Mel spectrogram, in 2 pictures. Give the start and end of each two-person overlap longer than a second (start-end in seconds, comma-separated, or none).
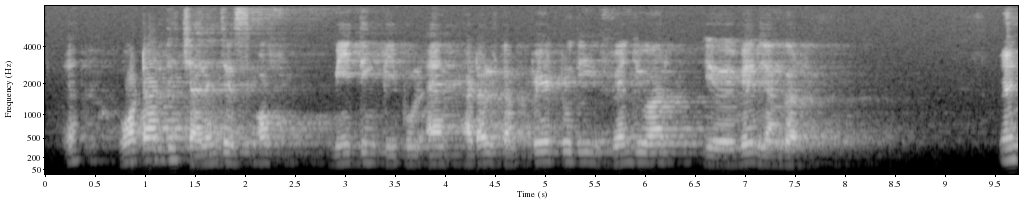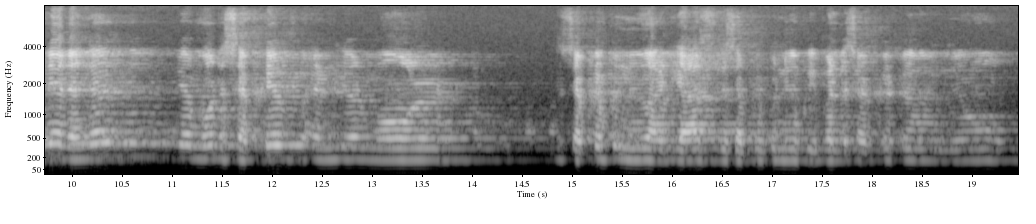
none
